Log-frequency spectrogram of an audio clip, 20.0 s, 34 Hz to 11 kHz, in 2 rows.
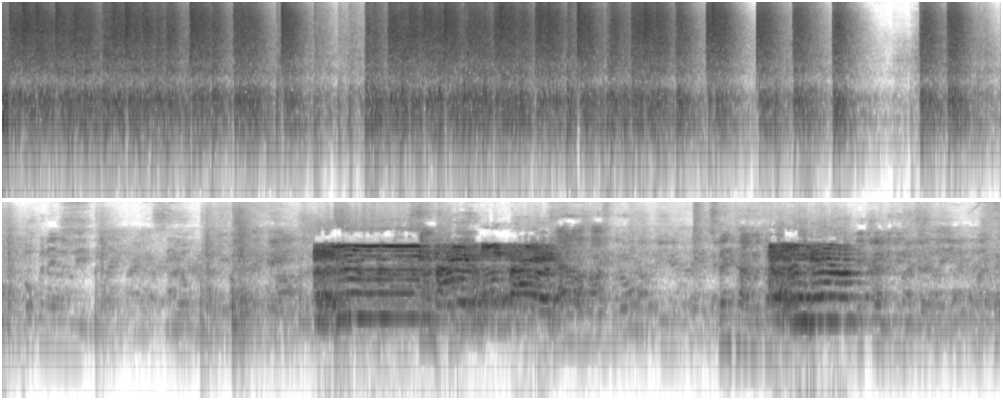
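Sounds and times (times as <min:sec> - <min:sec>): rifle shots: 0:00.0 - 0:10.2.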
